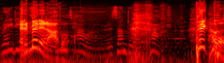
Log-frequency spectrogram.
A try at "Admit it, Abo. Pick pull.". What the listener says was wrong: So, wait, why'd you go lower? That's not Suns fan's voice. Higher. Higher. Higher than what you did.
